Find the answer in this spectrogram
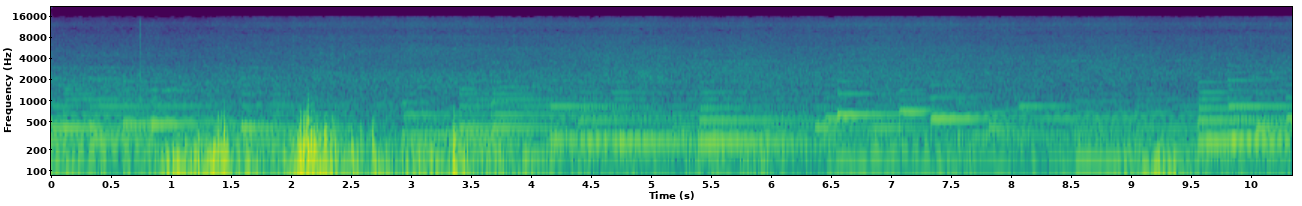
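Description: Background music of slow, sustained notes, with gusts of strong wind rumbling on the microphone. The gusts come about one to two seconds in, once more at about three seconds, and again near the end.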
